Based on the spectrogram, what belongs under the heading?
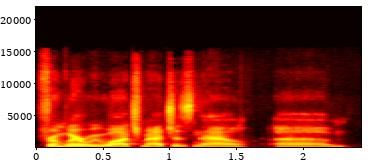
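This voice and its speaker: Rambling American man, smooth low voice. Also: takes it slowly, no echo. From United States. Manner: relaxed, rambling, many fillers and restarts. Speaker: podcast co-host, guest. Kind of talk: casual podcast chat.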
